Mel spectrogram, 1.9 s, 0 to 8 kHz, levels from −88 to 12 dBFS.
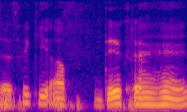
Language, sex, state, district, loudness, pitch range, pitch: Hindi, male, Chhattisgarh, Kabirdham, -17 LUFS, 115-145 Hz, 130 Hz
